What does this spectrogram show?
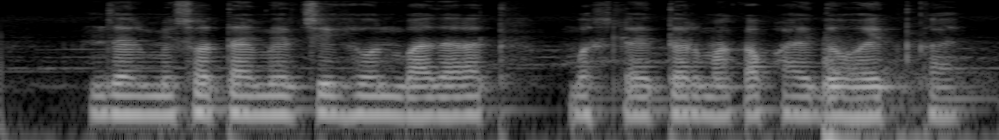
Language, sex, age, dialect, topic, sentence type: Marathi, male, 18-24, Southern Konkan, agriculture, question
